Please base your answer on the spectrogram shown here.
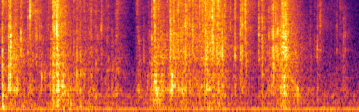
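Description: A plastic bag crinkles and rustles in close, irregular bursts as keto vegan biscotti dough is pulled out of it, with no talking.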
